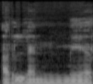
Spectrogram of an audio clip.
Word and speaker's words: Erlenmeyer: और इसका दूसरा नाम है, उसको हम कहते हैं अर्लेनमेयर फ्लास्क, ठीक है। इसकी स्पेलिंग है अर्लेन, ठीक है, ई से शुरू होती है, ERLENMEYER, अर्लेनमेयर फ्लास्क इसको कहते हैं।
